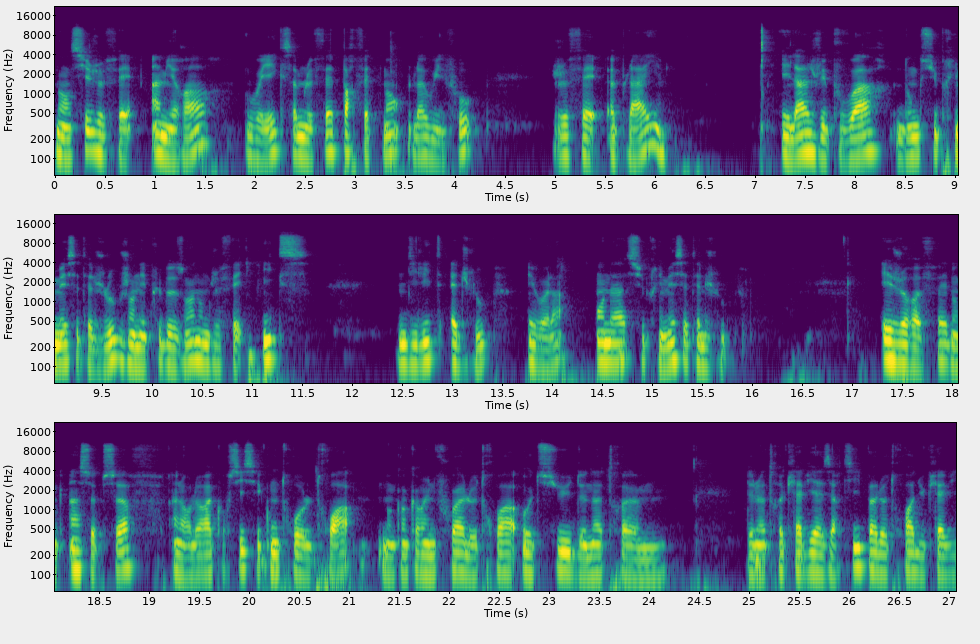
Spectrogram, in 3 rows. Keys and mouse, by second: 1.6 shift+middle click, 5.4 click, 6.2 Tab, 6.5 middle click, 7.3 middle click, 8.1 middle click, 11.0 x, 13.4 middle click, 14.1 a, 14.4 middle click, 14.8 ctrl+middle click, 15.3 middle click, 16.4 Tab, 16.8 middle click, 20.7 ctrl+3, 21.2 middle click, 24.6 middle click, 25.2 shift+middle click, 26.2 middle click.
